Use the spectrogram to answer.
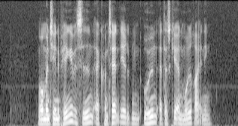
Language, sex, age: Danish, male, 31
